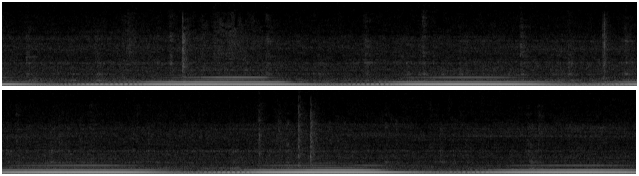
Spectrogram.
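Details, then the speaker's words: Triangle Tube Prestige boiler after a new valve was installed: a steady low ringing hum swells and fades every two to three seconds. Annoying tonal ringing, source unknown. "I'm wondering what that noise is coming from because it's pretty annoying."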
